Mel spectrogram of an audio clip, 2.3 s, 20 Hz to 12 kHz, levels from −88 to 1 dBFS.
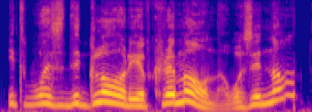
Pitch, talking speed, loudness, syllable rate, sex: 185 Hz, 230 wpm, -17 LUFS, 5.6 syllables/s, male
